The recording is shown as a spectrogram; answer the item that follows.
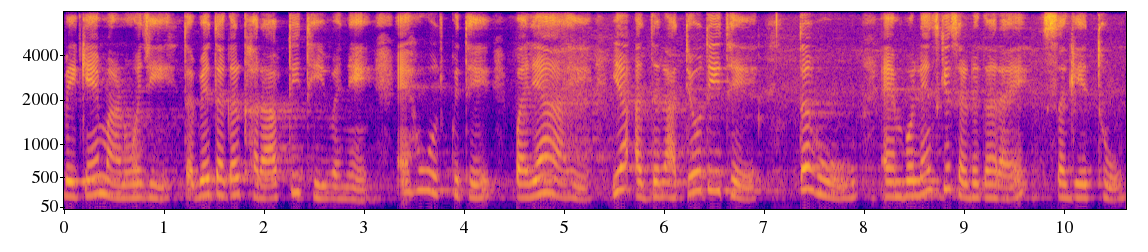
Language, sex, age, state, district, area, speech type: Sindhi, female, 18-30, Rajasthan, Ajmer, urban, spontaneous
